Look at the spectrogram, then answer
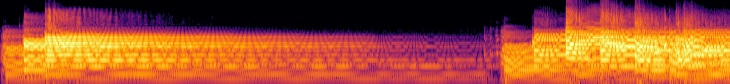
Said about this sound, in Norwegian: Men det er fortsatt Nå er den i koros. Herregud. Ja. Og sus Det er bare lyden av ja, ja. Lyden av korus. Veldig fint.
